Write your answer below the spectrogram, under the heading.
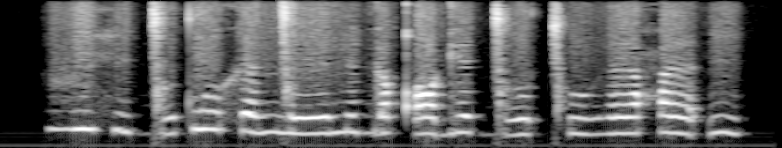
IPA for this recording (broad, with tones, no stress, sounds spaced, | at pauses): v i˦ x i˨˩ ɡ͡ǀ ʊ˨˦ t w ʊ˥˩ x ɛ˧˩˧ ŋ͡ǀ eː˨˦ n ɪ˦ ɡʲ ʊ˨˦ qʼ ɔ˨˩ ɡʲ ɛ˥˩ ɡ͡ǀ ʊː˧˩˧ ǀʰ u˨˩ ɦ ɛː˦ ħ ɛː˥˩ ʔ i˥˩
